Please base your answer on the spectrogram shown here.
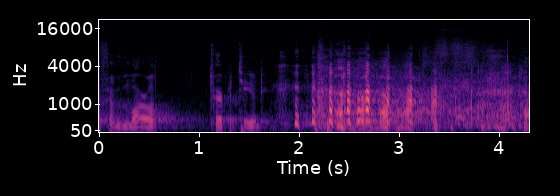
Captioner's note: laughter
